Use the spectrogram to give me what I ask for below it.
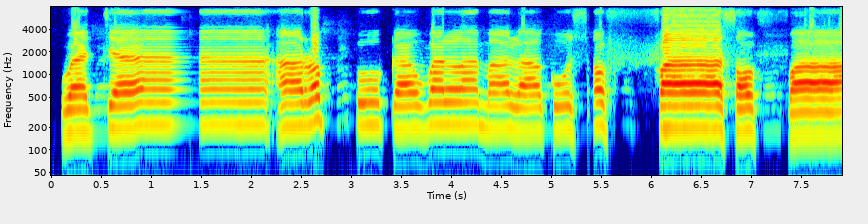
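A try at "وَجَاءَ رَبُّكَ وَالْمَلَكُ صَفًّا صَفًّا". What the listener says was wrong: Sopang, katanwin, ikhfa. Sopang, jangan sopa. Kalau sopa dihentikan. Sopang, sofa.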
